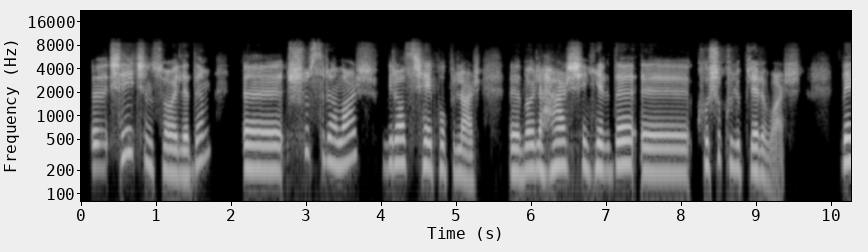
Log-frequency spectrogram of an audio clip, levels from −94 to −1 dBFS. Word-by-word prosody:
Eee, 215 0 -3
şey 305 +5 +5
için 270 -6 +3
söyledim, 195 - -2 0.4
eee, 205 -1 0
şu 350 - +4
sıralar 285 - -3
biraz 245 +2 -3
şey 230 -1 +3
popüler, 185 -7 -5 0.4
eee, 190 -1 -4
böyle, 210 +1 -2
her 230 +3 +1
şehirde, 225 +1 +4
eee, 190 -1 -2
koşu 235 +5 +3
kulüpleri 195 -6 -2
var - - -5 0.6
ve 255 +1 +5
215 Hz, 110 wpm, -23 LUFS, 195-240 Hz, 0.6 s, şey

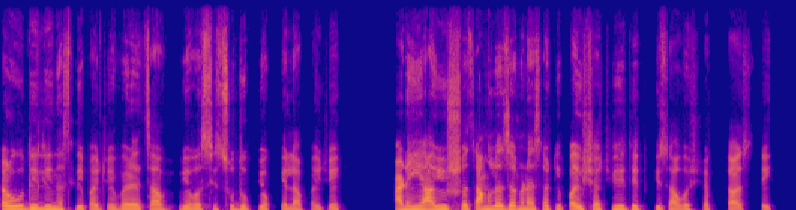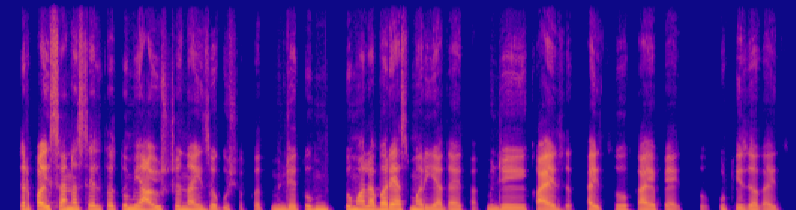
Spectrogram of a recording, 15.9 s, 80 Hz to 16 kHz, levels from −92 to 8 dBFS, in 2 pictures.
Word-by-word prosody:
टळू 220 0 +5
दिली 225 -1 +4
नसली 205 -2 0
पाहिजे. 175 +1 -3
वेळेचा 185 +2 +1 0.2
व्यवस्थित 180 0 -1
सदुपयोग 190 -2 -3
केला 170 -2 -2
पाहिजे 155 +2 -7 0.6
आणि 215 +3 +4
आयुष्य 225 +4 +4
चांगलं 225 -1 +4
जगण्यासाठी 220 0 0
पैशाचीही 195 +2 +1
तितकीच 190 -3 -4
आवश्यकता 165 -1 -4
असते. 145 +1 -5 0.5
तर 225 - +1
पैसा 220 0 +6
नसेल 230 0 +1
तर 235 - 0
तुम्ही 240 0 +2
आयुष्य 195 +2 +2
नाही 195 -4 +1
जगू 155 -3 -3
शकत. 145 0 -12
म्हणजे 175 +2 -2
तुम 200 -2 0 0.2
तुम्हाला 205 +1 +3
बऱ्याच 190 -1 +4
मर्यादा 165 -5 0
येतात, 155 -3 -7
म्हणजे 170 0 -1
काय 165 -1 +7 0.2
खायचं? 160 0 -3
काय 175 -1 +2
प्यायचं? 150 -3 -10
कुठे 175 -1 -5
जगायचं? 140 -5 -4
185 Hz, 145 wpm, -25 LUFS, 165-215 Hz, 0.6 s, काय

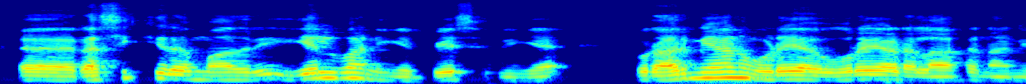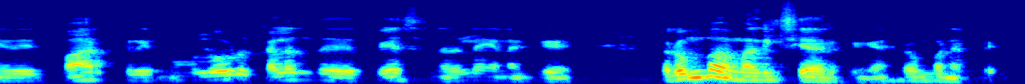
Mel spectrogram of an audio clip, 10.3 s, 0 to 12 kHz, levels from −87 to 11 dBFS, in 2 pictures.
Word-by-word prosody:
அ - - +3 0.3
ரசிக்கிற 170 +5 -2 0.2
மாதிரி 120 +3 -2
இயல்பா 180 +3 +2
நீங்க 110 -3 -9
பேசுனீங்க, 365 -1 -6 0.5
ஒரு 125 - +2
அருமையான 180 +5 +6
உடை 130 +1 +4 0.2
உரையாடலாக 125 -5 +1
நான் 105 0 -8
இதை 100 0 -7 0.2
பார்க்கிறேன். 380 - -5
உங்களோடு 385 +3 -4
கலந்து 405 +4 -8 0.3
பேசினதில 115 - -11
எனக்கு 95 -1 -11 0.6
ரொம்ப 195 +7 +6 0.2
மகிழ்ச்சியா 115 -2 -2
இருக்குங்க, 90 0 -16 0.2
ரொம்ப 100 - -15
நன்றி! 410 - -20
130 Hz, 130 wpm, -25 LUFS, -, 0.6 s, அருமையான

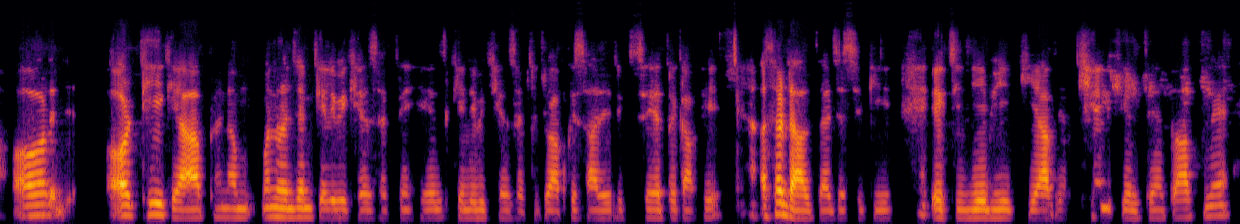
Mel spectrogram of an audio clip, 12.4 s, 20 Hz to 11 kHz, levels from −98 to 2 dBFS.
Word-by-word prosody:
और, 155 +2 +4 0.5
और 155 0 +9
ठीक 165 -2 +2
है 125 - -2
आप 120 0 +8
है 125 - -15
ना, 125 -1 -5 0.3
मनोरंजन 130 -1 +1
के 125 - -4
लिए 125 0 -3
भी 125 - -2
खेल 235 0 -8
सकते 225 +1 -17
हैं, 235 - -13
हेल्थ 120 0 -9
के 120 - -9
लिए 115 0 -7
भी 115 - -6
खेल 115 - -11
सकते 110 0 -17
हैं। - - -33
जो - - -5
आपके 110 +2 -5
शारीरिक 115 +1 -7
सेहत 120 -1 -6
पे 120 - -8
काफ़ी 115 +3 -8 0.5
असर 145 +5 +7
डालता 115 -2 +5
है। - - -4
जैसे 225 0 -12
कि 230 0 -13 0.4
एक 125 -2 0
चीज 120 -1 -9
ये 120 0 +3
भी 120 0 -4 0.2
कि 120 - -6
आप 115 - 0 0.3
खेल-खेलते 120 -3 -7
हैं, 115 -1 -11
तो - - -4
आपने 130 +5 -3
125 Hz, 205 wpm, -24 LUFS, 120-150 Hz, 0.5 s, और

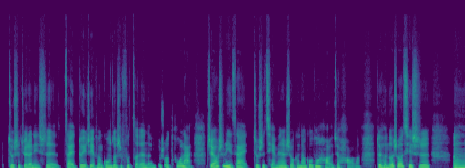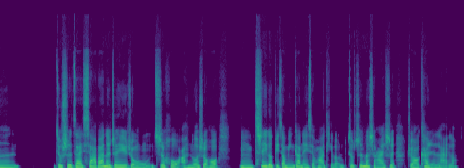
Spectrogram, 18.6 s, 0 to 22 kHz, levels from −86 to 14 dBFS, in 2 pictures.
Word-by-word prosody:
就 235 -1 0
是 220 -1 -4
觉 175 -4 -3
得 185 - +1
你 180 -3 -2
是 190 +1 -4
在 195 -3 0
对 205 +2 0
这 195 +1 -1
份 190 -1 -3
工 205 +1 0
作， 215 - 0
是 215 +1 -4
负 220 +2 -4
责 190 -3 -6
任 195 +1 -2
的， 185 - -5
你 - - -5
不 210 - -9
说 215 0 -2
偷 285 +7 -2
懒。 250 -6 +1 0.3
只 195 - -1
要 230 +7 +4
是 310 - -6
你 265 -8 +7
在 215 +1 0
就 235 - -1
是 225 -1 -1
前 185 -4 -5
面 220 +3 +1
的 210 - +3
时 205 - -2
候， 195 - -1
跟 205 +2 -1
他 215 0 +2
沟 230 +2 0
通 255 +2 +3
好 180 -9 -3
了 - - -7
就 200 +1 -4
好 - - -10
了。 - - -13 0.3
对， 225 - +2
很 190 -3 +1
多 240 +9 +3
时 280 - 0
候 285 0 +5
其 230 -3 +2
实 230 0 0 0.4
嗯， 180 +1 0 0.7
就 240 - +2
是 230 -1 +3
在 215 0 +4
下 220 +3 +2
班 230 +5 +5
的 255 -4 +7
这 215 0 +2
一 200 -2 +3
种 180 +5 -3
之 210 +2 0
后 220 -3 -1
啊， - - -2
很 180 0 -1
多 185 +3 0
时 215 -3 0
候， 200 -1 0 0.4
嗯， 185 -3 +1
是 280 - +3
一 265 - +6
个 250 0 +5
比 200 -5 -2
较 205 +4 +1
敏 190 0 +1
感 245 -1 +3
的 190 - 0
一 180 - -1
些 195 +2 -5
话 195 -1 -2
题 185 -1 -10
了， - - -8 0.2
就 255 -1 -1
真 250 +2 +3
的 265 -2 +7
是 220 - -3
还 180 -1 -2
是 210 0 -1 0.2
主 - - -8
要 175 0 0
看 220 +3 +2
人 165 -2 -5
来 - - -5
了。 235 -2 -10
210 Hz, 300 characters per minute, -20 LUFS, 190-230 Hz, 0.7 s, 你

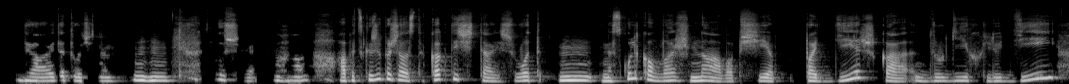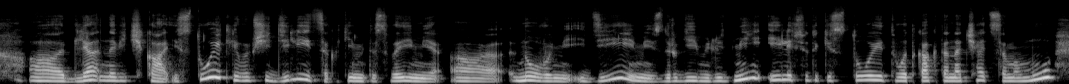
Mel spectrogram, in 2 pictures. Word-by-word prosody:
Да, 170 -3 +1
это 190 +3 0
точно. 165 -2 -4 0.2
Мгм. 180 -2 +4 0.4
Слушай, 205 -8 -2 0.2
ага, 175 -1 -2 0.3
а 170 - +4
подскажи, 195 +6 +1
пожалуйста, 190 -8 +2
как 220 +5 +2
ты 240 - +1
считаешь, 165 -11 -2
вот, 180 +4 0 0.2
м, 185 -1 +6
насколько 205 - +2
важна 170 -2 +1
вообще 145 +2 -1 0.3
поддержка 165 - 0
других 165 +2 -4
людей, 180 - -1 0.4
а, 165 -3 +3
для 155 +9 +2
новичка? 170 -5 -1
И 145 - -8
стоит 315 - +3
ли 195 - +1
вообще 175 +1 -3
делиться 195 +7 -2
какими-то 155 -2 -2
своими, 155 -2 +1
а, 150 -3 -2
новыми 160 -5 +2 0.2
идеями 165 - +1
с 135 0 -7
другими 155 +2 -1
людьми 190 - +2
или 215 -8 0
все-таки 190 -3 -9
стоит 195 +2 0
вот 165 -1 +1
как-то 165 0 0
начать 160 +5 -1
самому 170 - +2
170 Hz, 120 wpm, -21 LUFS, 155-195 Hz, 0.4 s, м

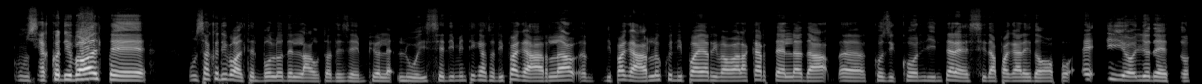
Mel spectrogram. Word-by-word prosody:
Un 190 -1 -12
sacco 200 +5 +2
di 220 0 +1
volte 225 -6 +8 0.4
un 210 - -12
sacco 245 +3 -3
di 240 -2 -4
volte 190 -5 +1
il 175 - -10
bollo 180 +2 -3
dell'auto 165 -3 -4
ad 160 - -9
esempio, 160 +1 -6
le 160 -2 -3
lui 165 -3 -6
si 170 - -9
è - - -3
dimenticato 190 +1 -7
di 175 +1 -9
pagarla, 190 -2 +3
ehm 175 -3 -12
di 170 0 -15
pagarlo 195 -2 +1
e - - -11
quindi 200 -3 -10
poi 200 0 +2
arrivava 175 -3 0
la 180 - -1
cartella 180 -3 -2
da, 165 -1 +1
ehm 165 -1 -1
,così 170 -3 -9
con 185 +2 -5
gli 180 0 -13
interessi 175 -1 -2
da 165 -1 -2
pagare 170 -1 -2
dopo. 160 0 -5
E 235 -3 -5
io 215 -8 -2
gli 190 - -4
ho - - +1
detto: 165 -3 -3
180 Hz, 215 wpm, -23 LUFS, 170-200 Hz, 0.4 s, volte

